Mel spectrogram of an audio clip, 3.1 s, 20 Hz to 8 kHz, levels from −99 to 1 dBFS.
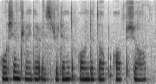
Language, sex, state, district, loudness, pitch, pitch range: English, female, Arunachal Pradesh, Papum Pare, -16 LUFS, 200 Hz, 195-205 Hz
